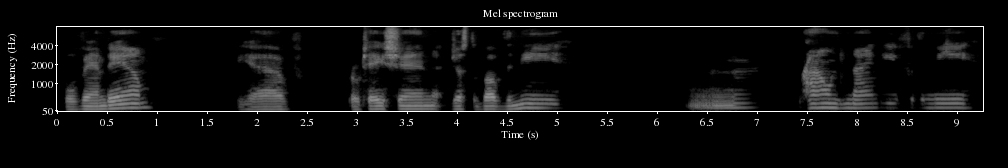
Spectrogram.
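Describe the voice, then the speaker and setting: A man giving a casual, musing toy review, talking slowly with many ums and restarts, on a dull lo-fi home recording. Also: medium pitch, no echo.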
